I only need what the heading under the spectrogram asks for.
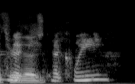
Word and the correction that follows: Naquin: Ch- Tyler, Tyler Na- McQueen guy. – Tyler Naquin, I think is how it's pronounced.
